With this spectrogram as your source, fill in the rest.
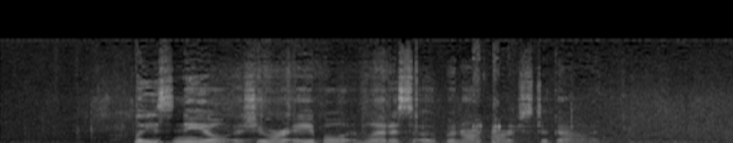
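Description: A congregation speaks in unison.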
